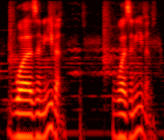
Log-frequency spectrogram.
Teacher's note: because the following word, even, starts with a vowel sound, it gets naturally linked to the N sound from wasn't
